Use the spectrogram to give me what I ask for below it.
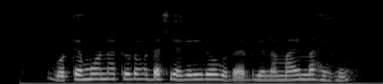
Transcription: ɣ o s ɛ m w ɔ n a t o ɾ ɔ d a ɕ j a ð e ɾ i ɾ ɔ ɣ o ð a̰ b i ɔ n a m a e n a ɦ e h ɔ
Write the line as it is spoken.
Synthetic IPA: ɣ o t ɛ m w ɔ n a t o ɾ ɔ d a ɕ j a ɣ e ɾ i ɾ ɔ ɣ o ð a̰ b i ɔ n a m a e m a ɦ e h u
